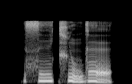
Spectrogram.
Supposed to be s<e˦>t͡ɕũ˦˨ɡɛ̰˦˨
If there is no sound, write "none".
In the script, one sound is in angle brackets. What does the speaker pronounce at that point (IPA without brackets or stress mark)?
e˦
